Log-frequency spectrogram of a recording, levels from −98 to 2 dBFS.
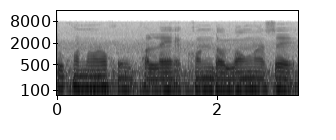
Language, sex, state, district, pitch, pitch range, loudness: Assamese, male, Assam, Sonitpur, 105 Hz, 105-120 Hz, -15 LUFS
